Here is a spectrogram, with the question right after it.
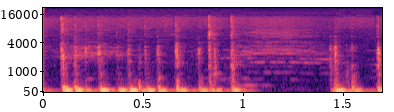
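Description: Rapid clicking of a computer keyboard, a quick burst of keystrokes, a short pause, then a few more taps, close and crisp.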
